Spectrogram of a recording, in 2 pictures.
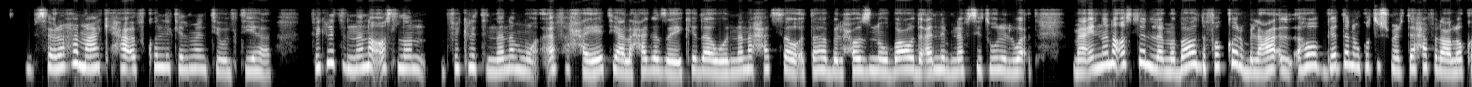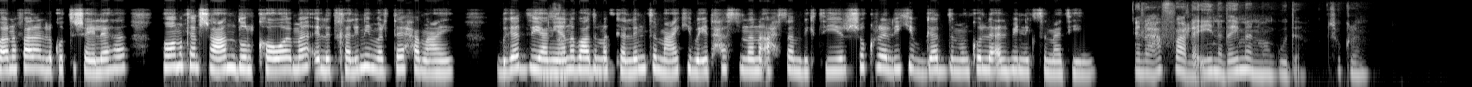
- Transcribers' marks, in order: tapping
- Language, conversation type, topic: Arabic, advice, إزاي بتوصف حزنك الشديد بعد ما فقدت علاقة أو شغل مهم؟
